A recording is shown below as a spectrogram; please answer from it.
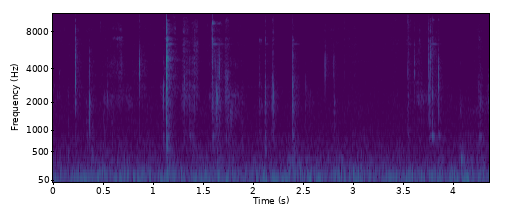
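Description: Faint, scattered small clicks of a coin against the metal regulator cup as a quarter is fitted into a slot, with the loudest click about a second in.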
